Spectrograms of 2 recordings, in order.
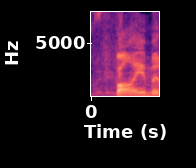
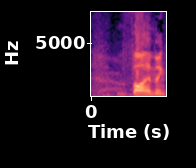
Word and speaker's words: Weimann: Aston Villa, they did have a chance here, and Weimann, I think that's how you pronounce it with a slight German accent. Weimann came close there with the header, but really just couldn't get it on target.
